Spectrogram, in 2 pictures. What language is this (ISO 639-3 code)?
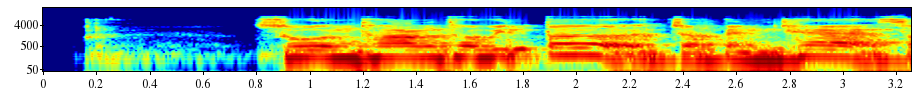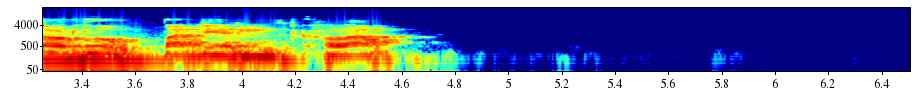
tha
